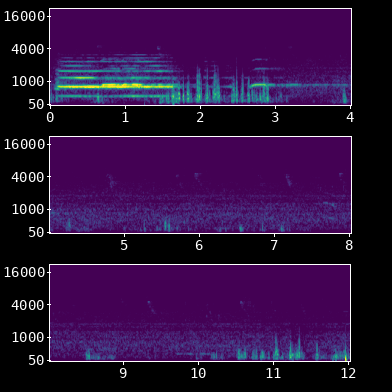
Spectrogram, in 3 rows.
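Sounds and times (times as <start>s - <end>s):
locomotive whistle blowing: 0.0s - 4.0s.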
